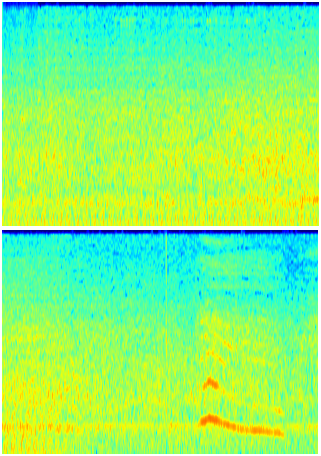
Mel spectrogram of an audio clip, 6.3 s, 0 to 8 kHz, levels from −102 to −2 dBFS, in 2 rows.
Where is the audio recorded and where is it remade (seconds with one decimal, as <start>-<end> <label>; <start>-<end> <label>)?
0.0-6.3 recorded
